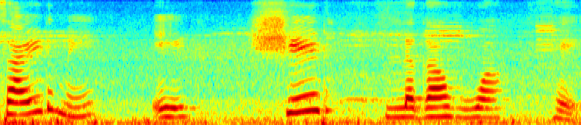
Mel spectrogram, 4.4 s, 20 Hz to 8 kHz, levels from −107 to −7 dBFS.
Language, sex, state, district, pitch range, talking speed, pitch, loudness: Hindi, female, Madhya Pradesh, Dhar, 220-325 Hz, 95 wpm, 225 Hz, -17 LUFS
